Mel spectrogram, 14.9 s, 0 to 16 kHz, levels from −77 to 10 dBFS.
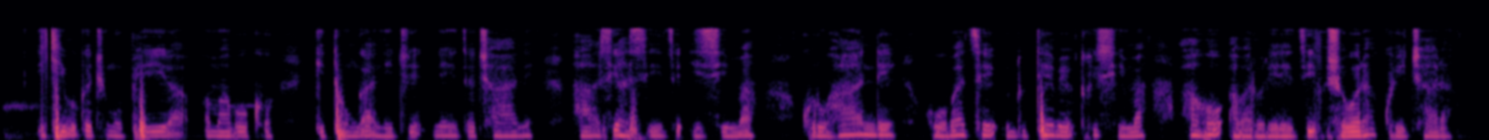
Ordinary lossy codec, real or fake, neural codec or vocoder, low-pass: AAC, 48 kbps; real; none; 7.2 kHz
